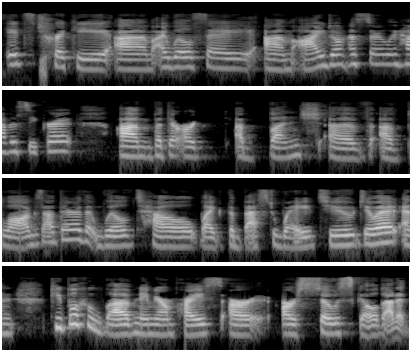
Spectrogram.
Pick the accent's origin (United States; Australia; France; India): United States; Pacific Northwest; I'm from the Pacific Northwest, but I grew up with snow too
